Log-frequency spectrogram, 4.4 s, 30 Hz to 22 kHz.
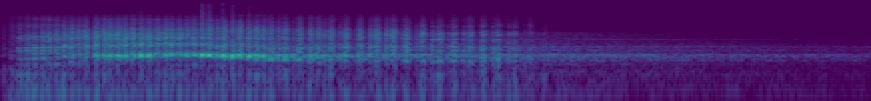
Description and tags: I create this sound for this animación:
- Effect→Change Speed...
Speed Multiplier: 0.2
- Effect→Tremolo
Waveform type: sine
Starting phase (degrees): 0
Wet level (percent): 100
Frequency (Hz): 10.0
- Effect→Change Speed...
Speed Multiplier: 2.0
- Effect→Tremolo (again)
Waveform type: sine
Starting phase (degrees): 0
Wet level (percent): 100
Frequency (Hz): 10.0
- Effect→Amplify...
New Peak Amplitude (dB): -3.0
• Select from 3.657s to 5.692s
- Generate→Silence…
Duration: 00h 00m 02+01521 samples
- Effect→Reverb...
Room Size: 67
Pre-delay (ms): 99
Reverberance (%d): 93
Damping (%): 64
Tone Low (%): 100
Tone High (%): 16
Wet Gain (dB): 4
Dry Gain (dB): 6
Stereo Width: (%): 100
- Effect→Change Tempo...
Percent Change: 30.986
